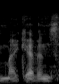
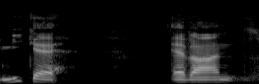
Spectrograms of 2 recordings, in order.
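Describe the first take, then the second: First: The name is said with a plain English accent. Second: The name is said with a Japanese accent. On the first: "Mike Evans is obviously Mike Evans" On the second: "I'm gonna do this Japanese"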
